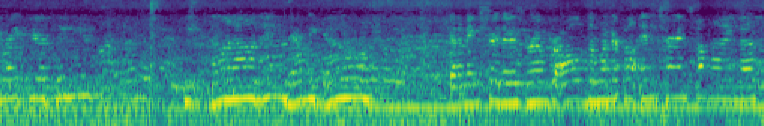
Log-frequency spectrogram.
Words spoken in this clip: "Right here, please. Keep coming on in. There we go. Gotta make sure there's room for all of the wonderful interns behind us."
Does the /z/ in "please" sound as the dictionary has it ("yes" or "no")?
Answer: no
